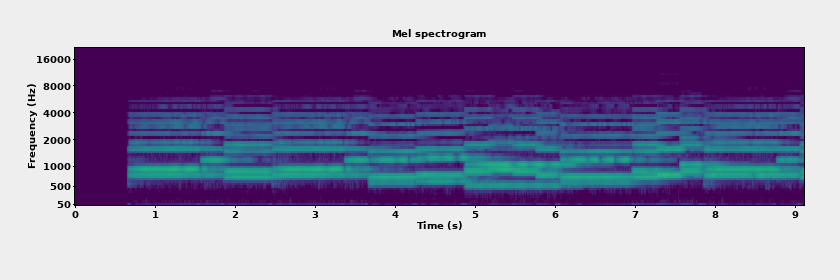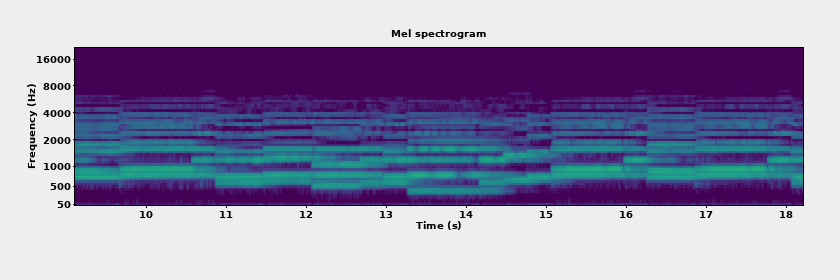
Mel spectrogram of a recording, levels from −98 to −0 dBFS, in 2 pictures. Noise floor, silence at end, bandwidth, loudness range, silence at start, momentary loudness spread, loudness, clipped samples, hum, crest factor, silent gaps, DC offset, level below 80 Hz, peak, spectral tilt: under -90 dBFS; 0 s; 7.4 kHz; 2 LU; 0.65 s; 4 LU; -41 LUFS; under 0.1%; none; 12 dB; none; under 0.1%; under -90 dBFS; -28 dBFS; 0 dB/octave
